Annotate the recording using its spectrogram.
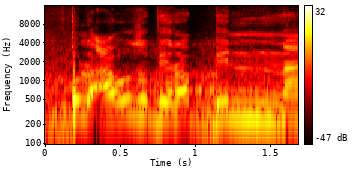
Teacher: آخر میں سین ہے، سین میں سیٹی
